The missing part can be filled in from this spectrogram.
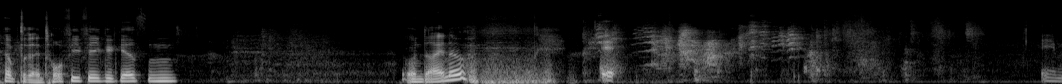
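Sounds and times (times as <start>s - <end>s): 
speech: 0.0s - 1.9s, 4.0s - 5.0s, 6.0s - 6.2s
faint steady hum: 0.0s - 10.6s
two pet cats yowling and hissing in a fight: 5.8s - 9.0s.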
